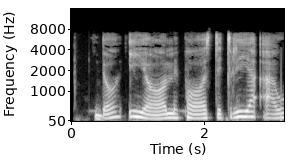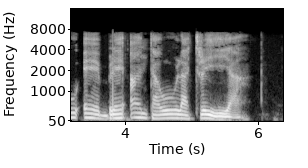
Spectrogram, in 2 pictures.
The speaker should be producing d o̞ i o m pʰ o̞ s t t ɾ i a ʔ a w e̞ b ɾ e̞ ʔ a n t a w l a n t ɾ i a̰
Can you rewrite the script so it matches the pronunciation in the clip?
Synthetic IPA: d o̞ i o m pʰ o̞ s t t ɾ i a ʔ a w e̞ b l e̞ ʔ a n t a w l a t ɾ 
